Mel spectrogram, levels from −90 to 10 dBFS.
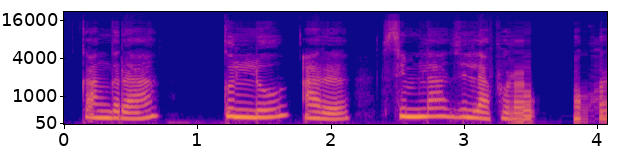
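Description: After "कुल्लु आरो शिमला", from 3.34 s to the end, speech turns into a rigid metallic 100 Hz buzz. This robotic sound likely comes from 10 ms buffers repeated over about 70% of that stretch.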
